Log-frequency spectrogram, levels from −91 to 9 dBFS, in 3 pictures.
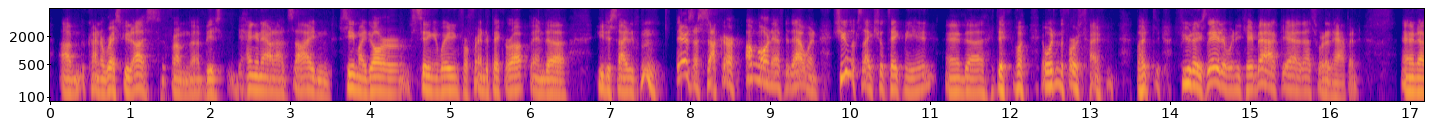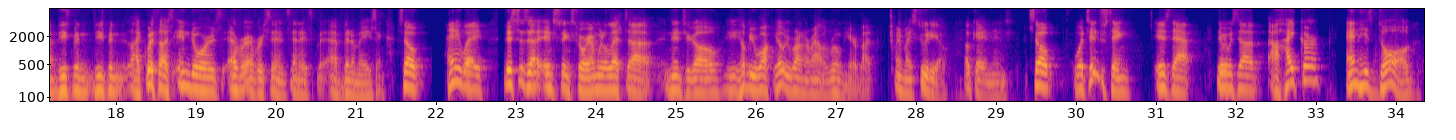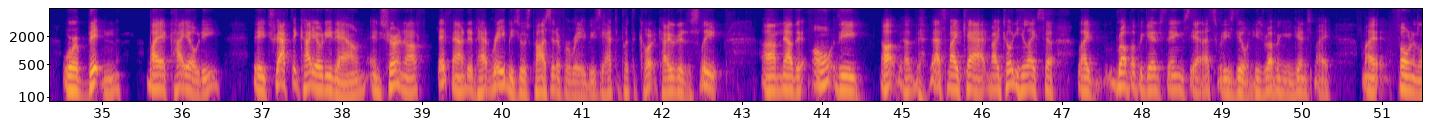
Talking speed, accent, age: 215 wpm, American, 60-79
